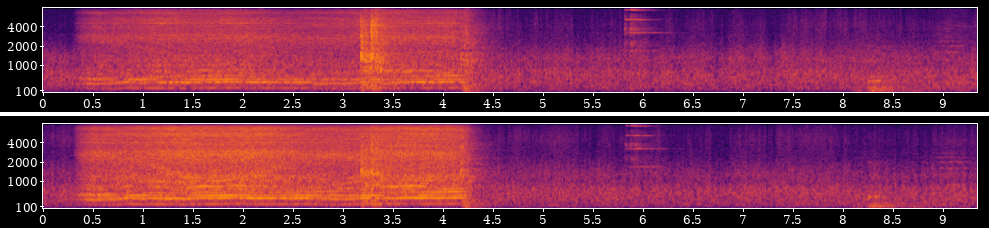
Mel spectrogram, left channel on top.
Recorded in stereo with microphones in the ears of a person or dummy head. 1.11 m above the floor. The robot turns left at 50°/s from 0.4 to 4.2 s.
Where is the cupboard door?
20° left (ahead or behind), 4.5 m; by 4.4 s 30° right (ahead or behind), 4.5 m.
